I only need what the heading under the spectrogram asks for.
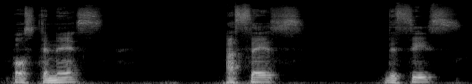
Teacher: se escribe de igual manera, pero el acento está en la terminación de la palabra · Term: el voseo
